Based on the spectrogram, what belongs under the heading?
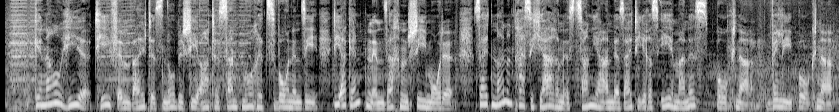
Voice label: TV Feature Off Voice; Bogner; Boulevard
